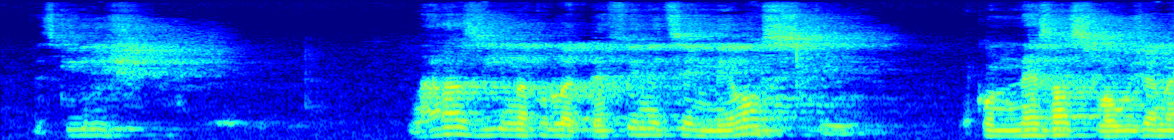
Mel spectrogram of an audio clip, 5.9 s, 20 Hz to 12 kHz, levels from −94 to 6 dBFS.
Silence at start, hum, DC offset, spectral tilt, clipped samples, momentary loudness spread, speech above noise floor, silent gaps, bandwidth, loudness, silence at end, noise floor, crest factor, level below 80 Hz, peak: 0.15 s; none; under 0.1%; -3.5 dB/octave; under 0.1%; 17 LU; 35 dB; none; 12 kHz; -35 LUFS; 0 s; -69 dBFS; 24 dB; -74 dBFS; -14 dBFS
